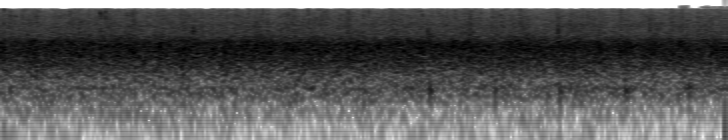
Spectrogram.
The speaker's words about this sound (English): And everyone is applauding the First Lady, who stands to acknowledge the applause and takes her seat.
